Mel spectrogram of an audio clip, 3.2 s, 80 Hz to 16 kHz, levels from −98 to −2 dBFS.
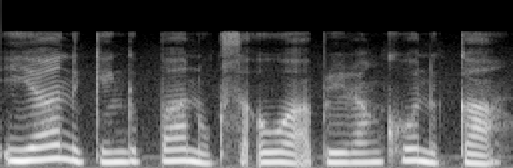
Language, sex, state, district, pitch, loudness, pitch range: Garo, female, Meghalaya, South Garo Hills, 215 Hz, -14 LUFS, 210-245 Hz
